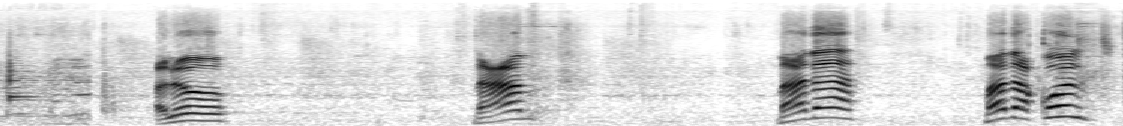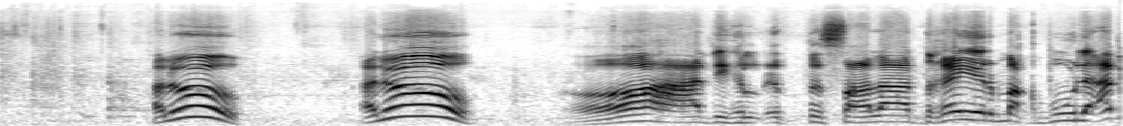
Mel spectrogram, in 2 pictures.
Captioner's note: speaking Arabic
